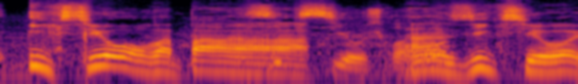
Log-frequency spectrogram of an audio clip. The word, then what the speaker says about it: XXIO: on va pas un zxio exactement ça se prononce comme ça en tout cas zacio pour être précis voilà hein et le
